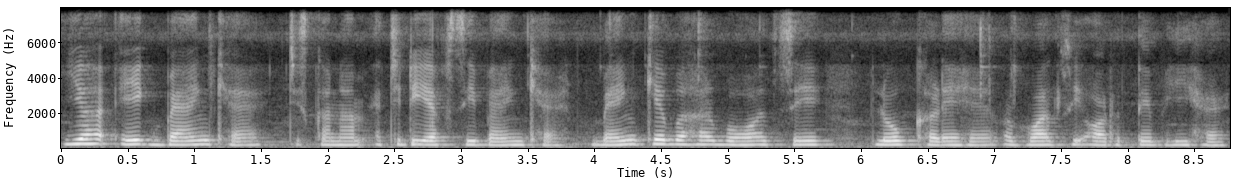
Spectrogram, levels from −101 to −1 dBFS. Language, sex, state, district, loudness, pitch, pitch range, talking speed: Hindi, female, Bihar, Saharsa, -18 LUFS, 215 Hz, 205-225 Hz, 155 wpm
